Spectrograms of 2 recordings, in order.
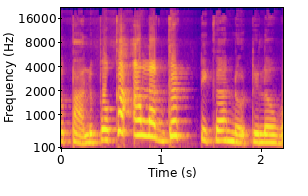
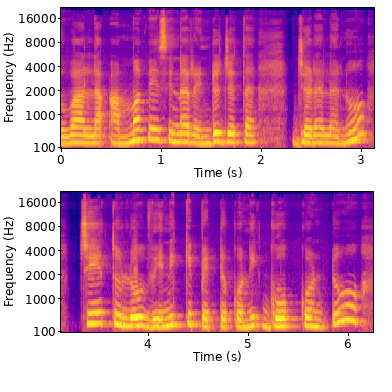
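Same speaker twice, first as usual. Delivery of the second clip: ordinary delivery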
